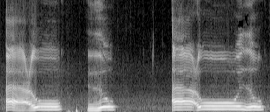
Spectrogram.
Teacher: আইন হরফ হলকের মধ্যখান থেকে চাপ দিয়ে উচ্চারণ করতে হবে, কারণ আইনের মাখরাজ হলকের মধ্যখান থেকে হবে।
